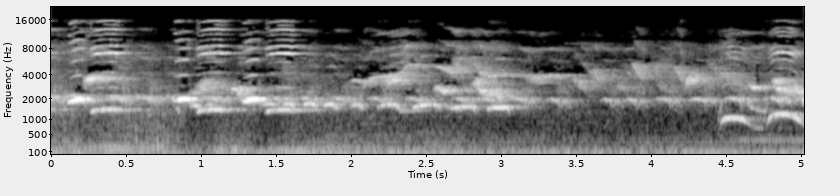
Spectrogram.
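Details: Laughingthrush kept in a cage at home in Hanoi, Vietnam, during its tail molt: three loud clear whistled notes at the start, then softer warbling and two low looping notes near the end.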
